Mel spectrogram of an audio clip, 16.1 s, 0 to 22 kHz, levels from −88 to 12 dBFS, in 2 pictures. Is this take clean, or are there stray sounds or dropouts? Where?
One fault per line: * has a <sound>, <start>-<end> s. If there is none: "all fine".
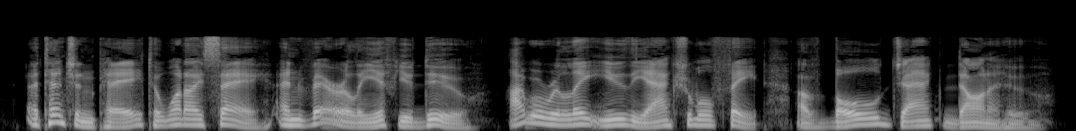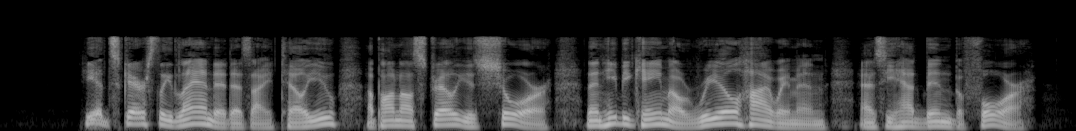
all fine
